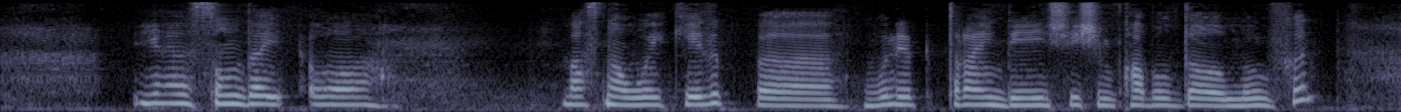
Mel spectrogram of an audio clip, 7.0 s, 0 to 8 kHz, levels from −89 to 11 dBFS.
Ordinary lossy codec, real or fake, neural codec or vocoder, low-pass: none; fake; codec, 16 kHz, 1.1 kbps, Voila-Tokenizer; none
